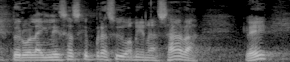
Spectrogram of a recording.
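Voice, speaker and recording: This man talks at a fairly quick pace with a medium pitch and vocal fry. His tone is dark and mellow. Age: 70s. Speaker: bishop. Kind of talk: interview. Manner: halting, repeats words.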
